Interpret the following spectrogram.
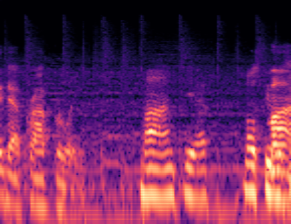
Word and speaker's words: Mahn: Mahn, Maine, how do you say that properly? Mahn, yeah.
